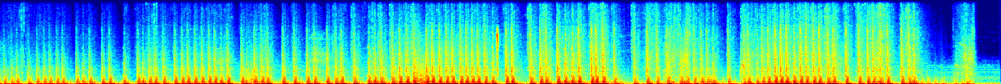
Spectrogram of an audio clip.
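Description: Rapid gunfire in the World War II shooter Heroes & Generals, with dense, loud machine-gun bursts and overlapping shots rattling almost nonstop for the whole stretch, close and sharp.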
